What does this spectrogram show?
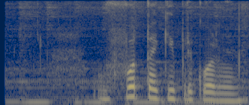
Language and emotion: Russian, neutral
